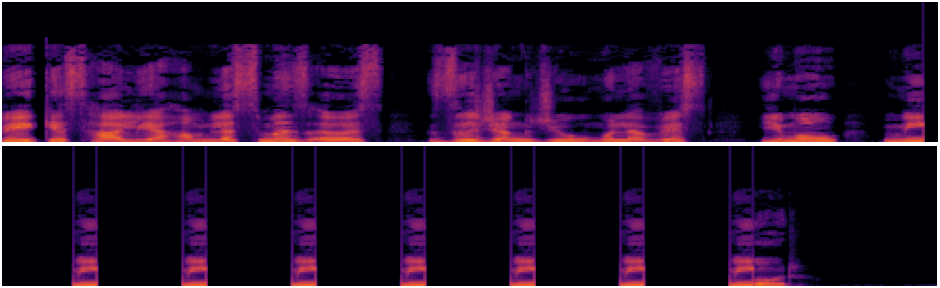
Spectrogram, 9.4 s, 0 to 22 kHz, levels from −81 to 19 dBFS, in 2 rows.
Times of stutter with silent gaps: 4.60-8.43

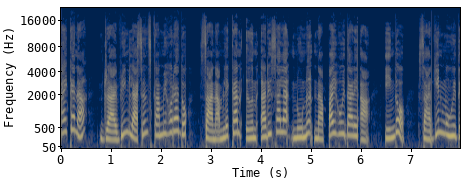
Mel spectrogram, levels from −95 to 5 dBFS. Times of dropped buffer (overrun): 1.52, 2.48, 5.92, 7.40

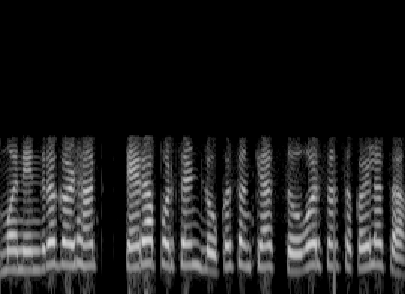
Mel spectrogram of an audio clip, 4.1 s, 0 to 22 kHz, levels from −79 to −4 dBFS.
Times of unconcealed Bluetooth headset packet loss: 1.17, 3.33-3.39

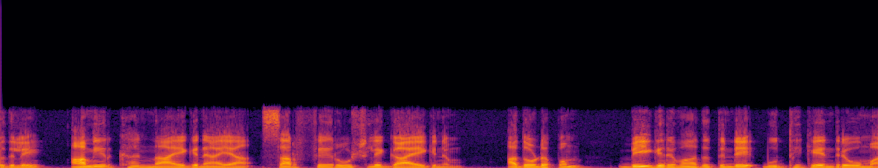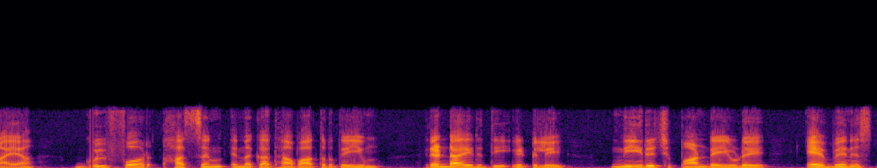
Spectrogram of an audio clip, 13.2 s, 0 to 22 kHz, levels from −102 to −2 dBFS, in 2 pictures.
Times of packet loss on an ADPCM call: 7.26-7.32

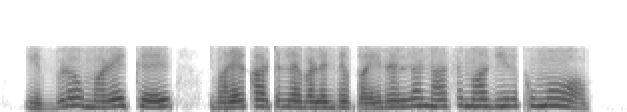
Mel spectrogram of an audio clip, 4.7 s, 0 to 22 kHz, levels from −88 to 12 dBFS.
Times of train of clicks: none

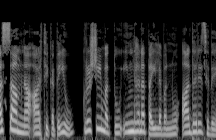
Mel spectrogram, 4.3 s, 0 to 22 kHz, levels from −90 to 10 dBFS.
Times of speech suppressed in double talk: none

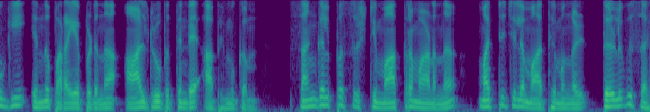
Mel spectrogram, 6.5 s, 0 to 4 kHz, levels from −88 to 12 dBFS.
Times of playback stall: none

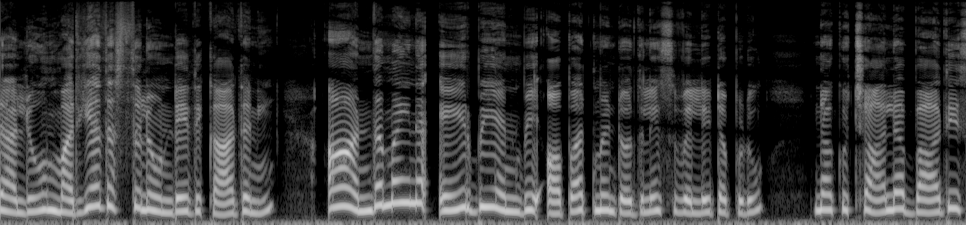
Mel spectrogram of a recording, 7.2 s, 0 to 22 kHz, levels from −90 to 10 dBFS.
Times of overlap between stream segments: none

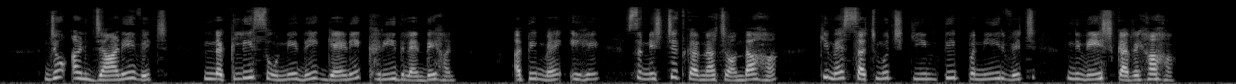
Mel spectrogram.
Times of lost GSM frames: none

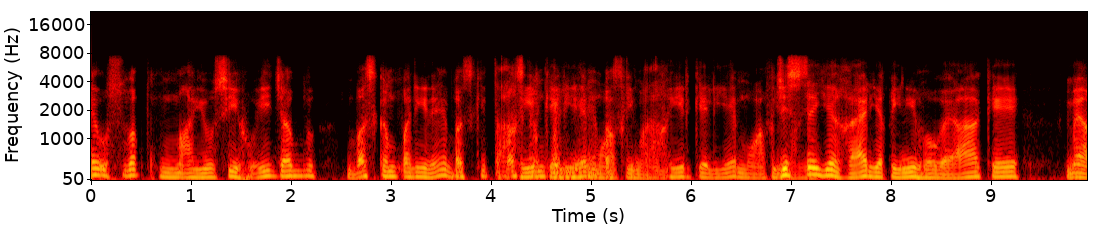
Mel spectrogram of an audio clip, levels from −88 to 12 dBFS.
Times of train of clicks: none

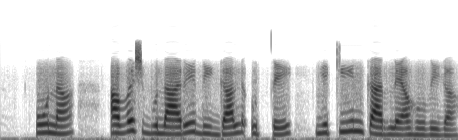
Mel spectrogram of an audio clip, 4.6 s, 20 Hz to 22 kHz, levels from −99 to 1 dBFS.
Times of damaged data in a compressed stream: none

